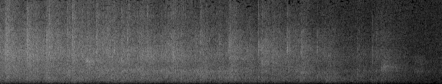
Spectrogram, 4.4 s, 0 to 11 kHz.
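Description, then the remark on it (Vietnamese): A large crowd claps steadily, applauding in praise of a Buddhist refuge ceremony held at Pháp Vân pagoda for more than 80 new Buddhists. The applause is a dense crackling wash of many hands that holds strong for a few seconds and then gradually tapers off. No voices are heard. “Quý vị hãy dâng cao một tràng vỗ tay thật lớn để tán dương công đức này.”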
